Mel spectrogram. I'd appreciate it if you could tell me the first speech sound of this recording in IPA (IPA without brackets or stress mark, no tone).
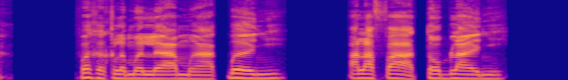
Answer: ɸ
